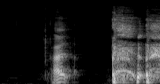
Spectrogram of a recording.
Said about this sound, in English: I'm sorry I'm coughing so much. I'm sorry I'm coughing so much, everybody. I'm sorry I'm coughing so much. It's going to continue throughout the episode.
